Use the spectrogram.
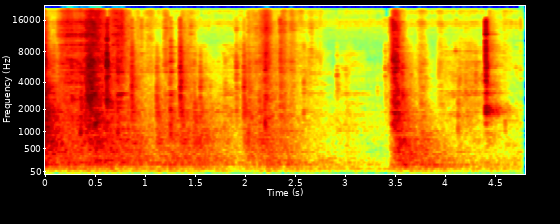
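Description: Drilled metal tubing hung with a clamp over the bed of a Ford F-100 pickup during floor repair, giving a few close knocks and clanks over a steady background noise, with a sharper thud near the end.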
